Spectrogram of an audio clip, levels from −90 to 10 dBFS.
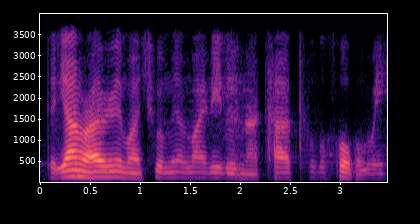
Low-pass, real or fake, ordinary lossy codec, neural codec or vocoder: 3.6 kHz; fake; none; codec, 16 kHz, 0.5 kbps, X-Codec, HuBERT features, trained on general audio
